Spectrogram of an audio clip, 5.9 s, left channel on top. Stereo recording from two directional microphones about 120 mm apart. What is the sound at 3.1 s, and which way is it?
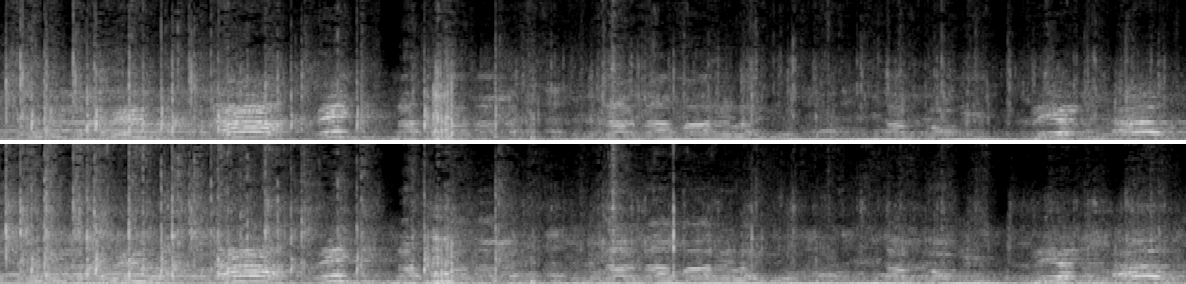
Vehicle, 20° right (ahead or behind).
